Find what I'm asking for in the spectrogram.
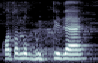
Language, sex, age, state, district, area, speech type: Bengali, female, 45-60, West Bengal, Uttar Dinajpur, rural, spontaneous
